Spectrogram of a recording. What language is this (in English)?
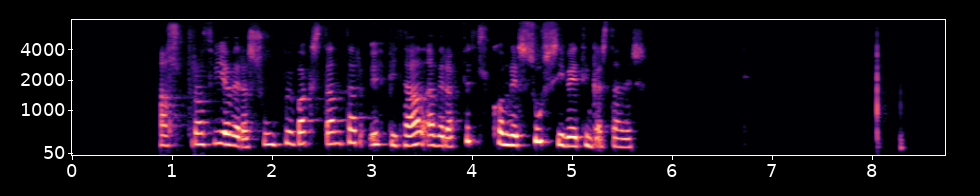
Icelandic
